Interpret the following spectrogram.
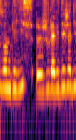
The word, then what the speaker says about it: Vangelis: des parfums de 2020, je le prononce comme le compositeur grec du même nom, parce que pour moi Vangelis se prononce ainsi, c'est le nom d'un... En grec en fait ça se prononce ainsi, donc voilà, je prononce pas la française, j'ai peut-être tort, auquel cas j'en suis désolée.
